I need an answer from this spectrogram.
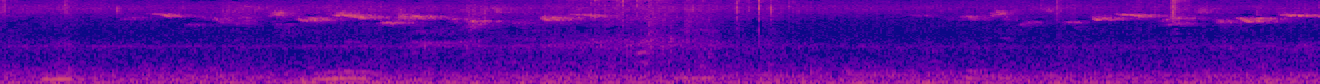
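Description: Small birds chirping outdoors, with many short, high calls in quick clusters all through, over a steady low background hum.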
